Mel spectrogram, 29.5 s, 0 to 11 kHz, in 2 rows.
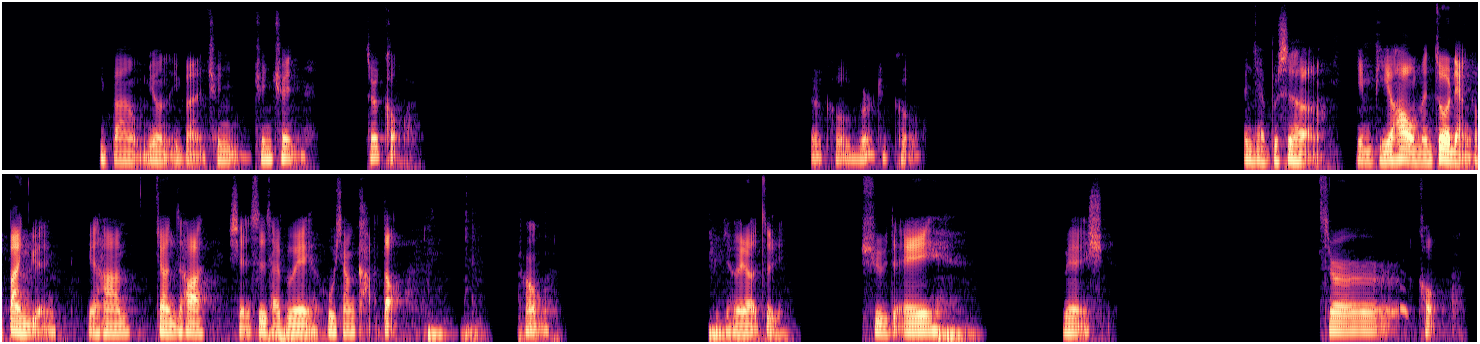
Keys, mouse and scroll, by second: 0.5 click, 1.5 click, 6.8 click, 7.6 click, 17.6 ctrl+z, 18.5 click, 19.1-20.0 shift+middle drag, 20.0 click, 21.9 Tab, 22.9 click, 24.2 shift+a.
